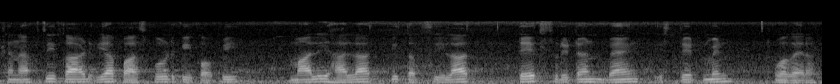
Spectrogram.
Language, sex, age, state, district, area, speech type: Urdu, male, 45-60, Maharashtra, Nashik, urban, spontaneous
